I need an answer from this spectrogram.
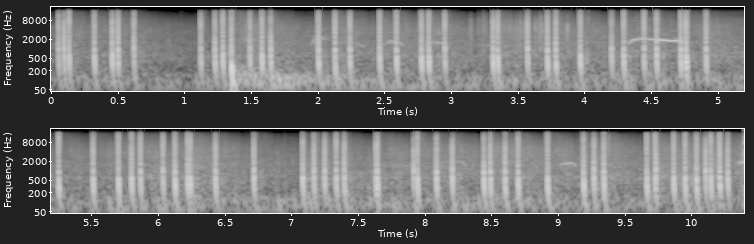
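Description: Fireworks finale barrage: aerial shells bursting and crackling in quick succession, several sharp bangs a second with hardly a pause.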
